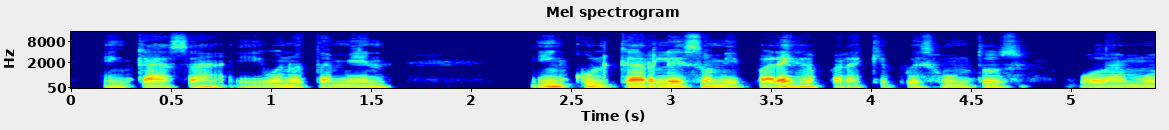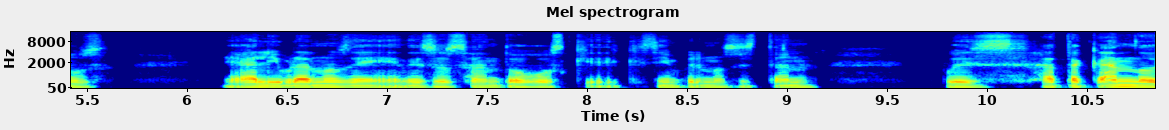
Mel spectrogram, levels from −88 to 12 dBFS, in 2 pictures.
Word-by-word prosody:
en 110 +1 -7
casa 105 +7 +1
y, - - -9
bueno, 105 +1 -2
también 100 +3 -4 0.7
inculcarle 115 -2 +5
eso 110 +2 -1
a - - +1
mi 105 -2 -2
pareja 140 +7 +6
para 140 - -5
que, - - -14
pues, - - -7
juntos 100 +2 -6 0.2
podamos 100 +1 -4 0.5
ya 100 - +3
librarnos 100 0 +4
de 95 +1 -2
de 95 - -3
esos 105 +2 -5
antojos 100 +2 -2
que - - -11
que - - -27
siempre 100 +1 -6
nos 100 0 -7
están, 100 -5 -7 0.6
pues, 100 -2 -3
atacando 110 -1 +3
105 Hz, 155 wpm, -23 LUFS, 100-110 Hz, 0.7 s, pareja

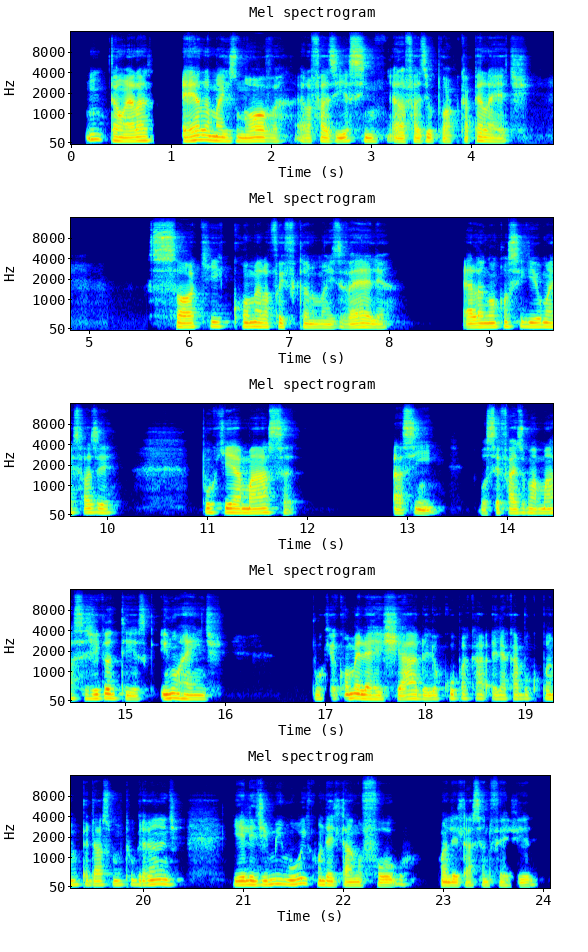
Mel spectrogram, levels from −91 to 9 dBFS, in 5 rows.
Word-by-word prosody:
Então, 160 -10 +1
ela 125 +3 +5 0.3
ela 145 +5 +5
mais 120 -4 +2
nova, 110 -1 +2
ela 105 - -4
fazia 110 0 +1
assim, 110 -3 +1
ela 100 - +1
fazia 100 +2 -1
o - - -13
próprio 100 0 -5
Capelletti. 105 -6 -2 1.0
Só 120 0 +3
que, 135 +3 -4
como 130 -1 +1
ela 125 -1 +1
foi 120 0 -2
ficando 110 -2 -4
mais 100 -1 -4
velha, 105 -1 0 0.7
ela 110 +2 +3
não 120 +1 +2
conseguiu 130 -1 -1
mais 125 0 0
fazer, 130 -2 -2 0.8
porque 135 0 +2
a 130 - +6
massa 125 +2 +2 0.9
assim, - - 0 0.3
você - - -2
faz 120 +1 0
uma 125 -1 -1
massa 120 +2 -2
gigantesca 130 -4 0
e 130 - +5
não 145 +2 +5
rende, 120 -4 -1 0.9
porque - - -6
como 135 +2 +3
ele 130 -2 +7
é - - +5
recheado 120 +2 +1
ele 110 - -2
ocupa 130 +3 -6 0.2
ele 120 - -3
acaba 120 +1 -5
ocupando 125 +1 -5
um - - -13
pedaço 120 -1 -4
muito 125 +2 -6
grande, 140 +2 0 0.5
e 120 - 0
ele 125 +1 +6
diminui 140 +5 +1
quando 130 -5 -2
ele 115 -2 +1
está 105 -2 -1
no 105 0 -1
fogo; 100 +7 -3 0.2
quando 105 -1 +1
ele 100 - +2
está 100 - -5
sendo 105 +1 -6
fervido. 100 +2 -6
120 Hz, 160 wpm, -24 LUFS, 110-130 Hz, 1.0 s, ele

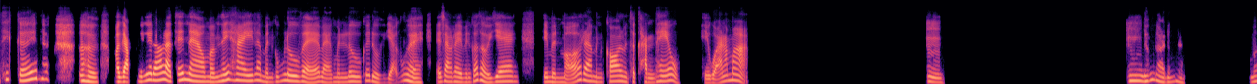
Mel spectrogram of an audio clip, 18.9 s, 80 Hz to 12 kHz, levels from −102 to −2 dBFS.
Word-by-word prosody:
thiết 275 +1 -5
kế 220 0 +3 0.2
đó. 290 - -3 0.6
Ừ, 185 -3 +3 0.3
mà 185 - +6
gặp 180 -2 +7
những 195 +4 -2
cái 255 - +6
đó 240 - +6
là 230 - +7
thế 245 +2 +4
nào 210 -7 +4
mà 180 -2 0
mình 190 +4 -2
thấy 240 +3 +4
hay 235 -4 +2
là 235 0 -1
mình 175 -3 -5
cũng 190 +5 -6
lưu 210 -3 +3
về 170 -6 +1
á 175 - 0
bạn, 170 -2 -4
mình 170 0 -5
lưu 190 0 -1
cái 220 +2 -4
đường 155 -6 -5
dẫn 200 +9 -6
về 175 -8 +1 0.2
để 175 - -2
sau 190 -1 0
này 185 -2 -1
mình 170 0 -7
có 225 +5 -1
thời 175 -9 -1
gian 195 +1 0 0.4
thì 180 - -1
mình 175 -2 -3
mở 160 - -1
ra 230 -5 +1
mình 175 -3 -6
coi, 200 +3 +2
mình 185 - -5
thực - - -6
hành 160 -2 -3
theo. 205 -1 0 0.4
Hiệu 145 0 -5
quả - - -1
lắm 220 +4 -3
á! 235 -2 0 2.7
Ừm. 170 -5 -3 2.7
Ừm, 220 0 0
đúng 220 +6 -2
rồi, 200 -7 -2
đúng 170 +4 -8
rồi. 175 - -8 1.0
Mất 185 +3 -6
195 Hz, 180 wpm, -23 LUFS, 175-220 Hz, 2.7 s, gặp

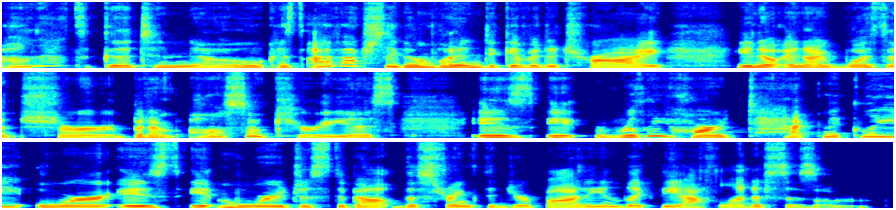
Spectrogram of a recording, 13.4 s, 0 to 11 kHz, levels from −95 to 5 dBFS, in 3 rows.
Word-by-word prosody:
Oh, 255 +7 -5
that's - - -20
good 235 -5 -1
to 215 - -4
know. 185 +5 -2
'Cause 270 0 -5
I've 375 - +1
actually 365 -7 -1
been 265 -3 +3
wanting 255 -2 +4
to 220 - -4
give 230 +1 0
it 215 -4 -1
a - - 0
try, 175 -2 +2 0.3
you 220 - +4
know, 205 -1 +6
and 205 0 +1
I 200 - +3
wasn't 185 0 -3
sure, 180 -2 -2
but 215 - 0
I'm 230 - -2
also 285 +7 -3
curious, 180 - -5 0.4
is 240 -3 +4
it 245 0 0
really 265 - +1
hard 265 -6 +4
technically, 275 +8 -3
or 205 -2 +5
is 205 -1 +3
it 215 0 +2
more 200 -1 +2
just 200 +1 -6
about 185 +1 +1
the 185 - -1
strength 185 +1 -3
in 175 -3 -7
your 165 -1 -4
body 170 +2 0
and, 170 0 -5
like, 170 -2 -4
the 170 -1 -1
athleticism? 180 +5 -6
205 Hz, 200 wpm, -22 LUFS, 185-245 Hz, 0.4 s, know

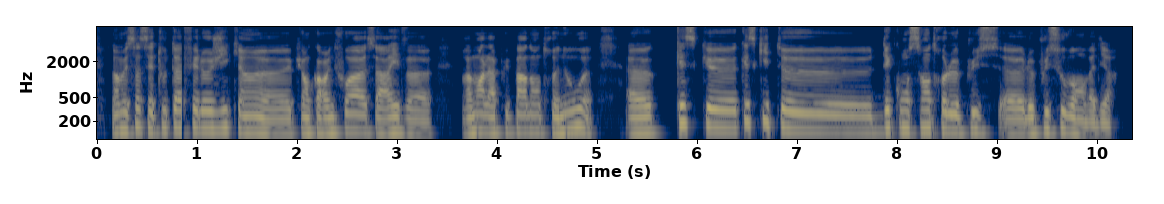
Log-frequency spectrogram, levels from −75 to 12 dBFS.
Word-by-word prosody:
Non, 130 - +1
mais 145 - 0
ça, 165 +5 0
c'est 150 -2 +1
tout 155 -2 -7
à 155 - +4
fait 160 - -1
logique, 150 +1 -1
hein, 115 -4 0
heu - - -2
et - - -5
puis 120 - -8
encore 115 0 +3
une 120 - 0
fois, 135 +2 +2
ça 115 -2 -1
arrive, 115 0 +1
heu, 100 -2 -3 0.3
vraiment, 120 +5 +2
à - - +4
la 120 -2 +2
plupart 130 +2 +2
d'entre 130 -2 -3
nous, 150 +5 0
heu 115 - -5 0.4
heu 120 +1 +3 0.2
qu'est-ce 185 0 +3
que 155 -2 +3
qu'est-ce 195 +4 -2
qui 195 -4 -3
te 135 -5 0
déconcentre 155 +3 0
le 135 -2 +2
plus, 120 -2 -3
heu, 110 0 0
le 115 +1 +2
plus 145 +4 -3
souvent, 120 -4 +1
on - - -5
va 95 - -3
dire? 95 0 -5
130 Hz, 240 wpm, -23 LUFS, 115-150 Hz, 0.4 s, à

